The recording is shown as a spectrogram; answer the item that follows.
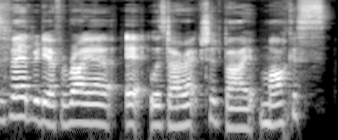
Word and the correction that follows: Marcos Siega: I think you, you pronounce it Marcos Siega.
